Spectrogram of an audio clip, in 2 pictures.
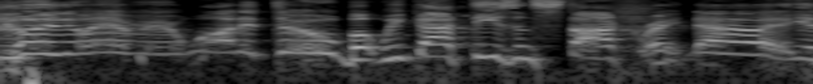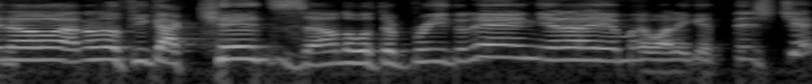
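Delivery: put-on cracking high voice. Retelling a man pressing a customer to replace a car part, imitating a voice cracking high. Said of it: "His voice cracks and gets high".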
